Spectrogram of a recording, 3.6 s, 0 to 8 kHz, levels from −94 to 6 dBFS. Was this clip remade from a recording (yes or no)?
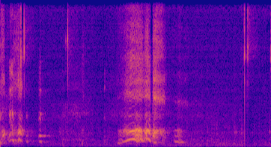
yes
